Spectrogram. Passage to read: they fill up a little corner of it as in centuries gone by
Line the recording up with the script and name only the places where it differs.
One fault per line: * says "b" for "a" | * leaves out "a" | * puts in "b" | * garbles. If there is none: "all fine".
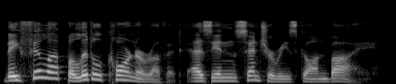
all fine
